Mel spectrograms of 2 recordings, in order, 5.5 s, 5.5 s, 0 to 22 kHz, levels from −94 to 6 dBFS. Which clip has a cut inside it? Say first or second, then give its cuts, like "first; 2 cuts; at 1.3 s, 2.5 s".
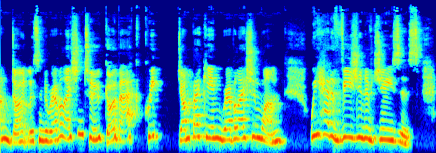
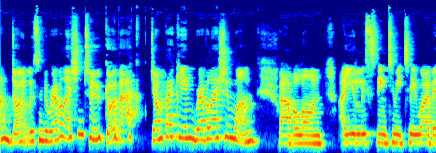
second; 2 cuts; at 1.8 s, 3.5 s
